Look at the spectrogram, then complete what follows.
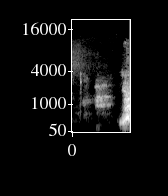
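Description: Dogs barking: a faint yip and a brief mid-level bark, then one loud, sharp bark at the end, with no talking.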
